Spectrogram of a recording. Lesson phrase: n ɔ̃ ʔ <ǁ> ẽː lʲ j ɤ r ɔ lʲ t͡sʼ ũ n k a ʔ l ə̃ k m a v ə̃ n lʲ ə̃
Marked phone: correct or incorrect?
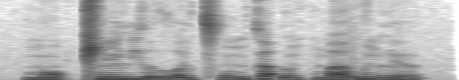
correct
